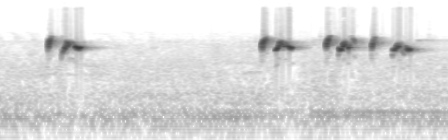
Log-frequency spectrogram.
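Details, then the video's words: ['Red-whiskered bulbul female, a kept bird, calling to excite a male: a pair of bright chirps, a pause, then a rapid string of six downward-slurring notes over low steady hum.'] "Chào Mào Mái DAM DANG Kích Trống Bắn Tùm Lum"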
